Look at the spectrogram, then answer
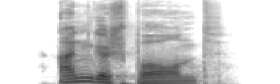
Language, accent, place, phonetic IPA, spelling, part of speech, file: German, Germany, Berlin, [ˈanɡəˌʃpɔʁnt], angespornt, verb, De-angespornt.ogg
- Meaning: past participle of anspornen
